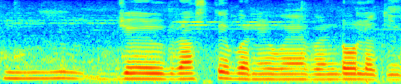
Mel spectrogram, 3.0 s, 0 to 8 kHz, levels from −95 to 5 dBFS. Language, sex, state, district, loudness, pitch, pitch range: Hindi, female, Rajasthan, Bikaner, -17 LUFS, 195 Hz, 185-210 Hz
